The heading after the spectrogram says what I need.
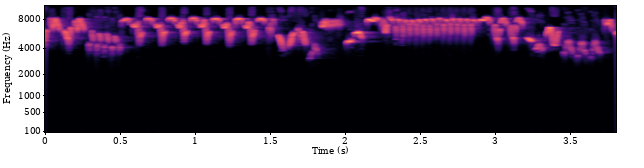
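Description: Pacific Wren song: a long, rapid, tumbling run of very high trills and squeaky notes, changing pitch every fraction of a second with no pause.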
